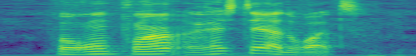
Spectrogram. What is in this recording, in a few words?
Right, French, male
